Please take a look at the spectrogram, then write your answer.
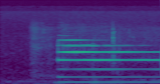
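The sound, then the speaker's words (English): A quiz show bell on Groucho's quiz show rings out once, signaling a wrong answer, and holds a loud, steady tone for over a second, following a brief quiet stretch. “The bell is tolled.”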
